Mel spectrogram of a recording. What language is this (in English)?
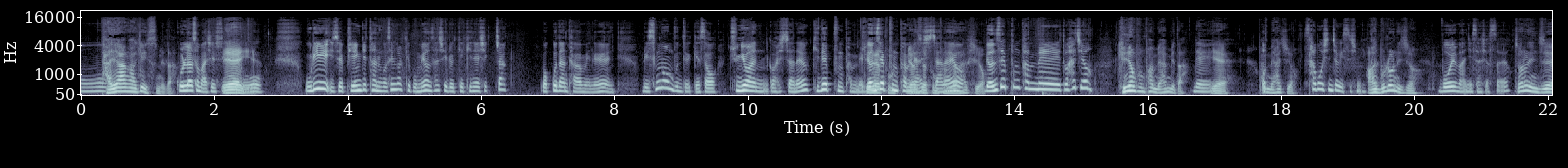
Korean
